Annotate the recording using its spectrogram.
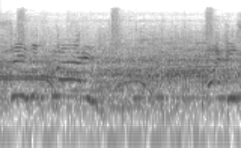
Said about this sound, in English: And I'm sure you can hear here in Darley Park the cheers as the Olympic torch comes into Darley Park.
